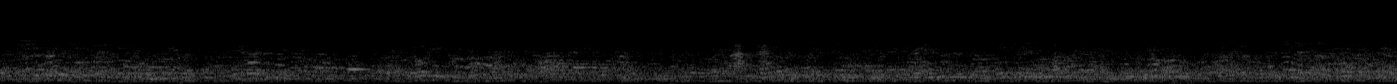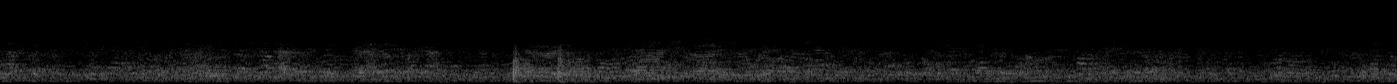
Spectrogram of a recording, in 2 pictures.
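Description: A crowd of men and women murmur and chatter in a large echoing hall.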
